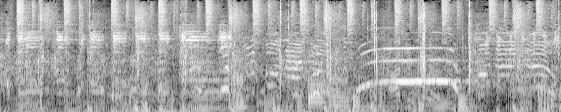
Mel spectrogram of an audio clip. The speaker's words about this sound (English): So we praise God. Would you give Jesus a round of applause? Thank you.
